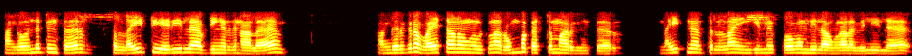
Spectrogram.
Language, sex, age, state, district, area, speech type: Tamil, male, 30-45, Tamil Nadu, Ariyalur, rural, conversation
